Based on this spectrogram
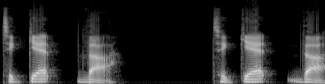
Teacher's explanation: Just straight to it. Tongue comes up, stops the T, and then goes straight into the TH.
